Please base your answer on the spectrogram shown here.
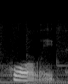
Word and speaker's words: colleague: Ударение, яғни екпін оға түсуде colleague.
